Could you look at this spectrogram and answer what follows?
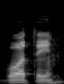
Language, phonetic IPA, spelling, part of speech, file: Russian, [ˈɡotɨ], готы, noun, Ru-готы.ogg
- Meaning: nominative plural of гот (got)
